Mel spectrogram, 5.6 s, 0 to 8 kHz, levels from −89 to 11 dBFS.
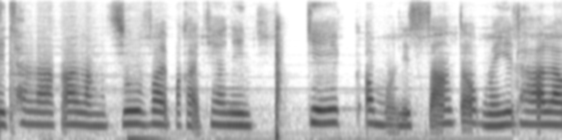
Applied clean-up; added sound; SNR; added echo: neural separator model SepFormer DNS4.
